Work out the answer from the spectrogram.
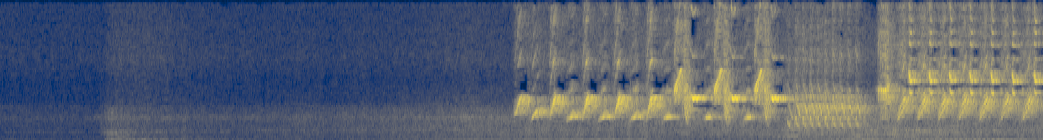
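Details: A mqnin, the European goldfinch, breaks into quick metallic twittering and a dry buzzy trill halfway through, after a sudden noisy thump and rising background rumble.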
